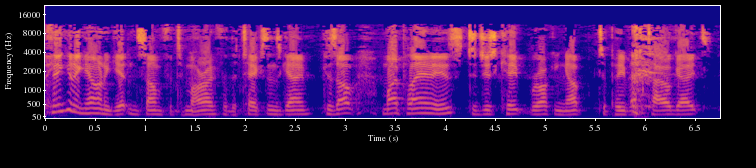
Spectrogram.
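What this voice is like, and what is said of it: Australian accent. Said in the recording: “the powers of my Australian accent ... All from the powers of an Australian accent.”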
